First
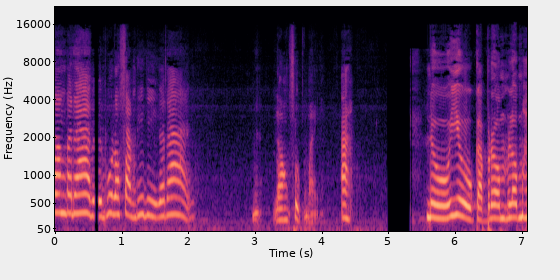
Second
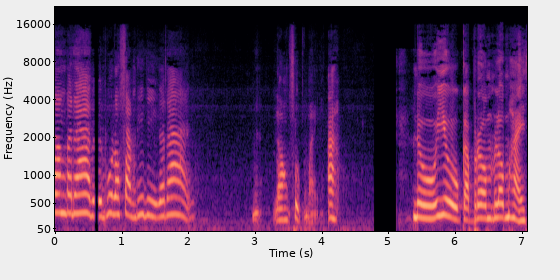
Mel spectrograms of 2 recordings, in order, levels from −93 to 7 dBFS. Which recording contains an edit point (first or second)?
second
